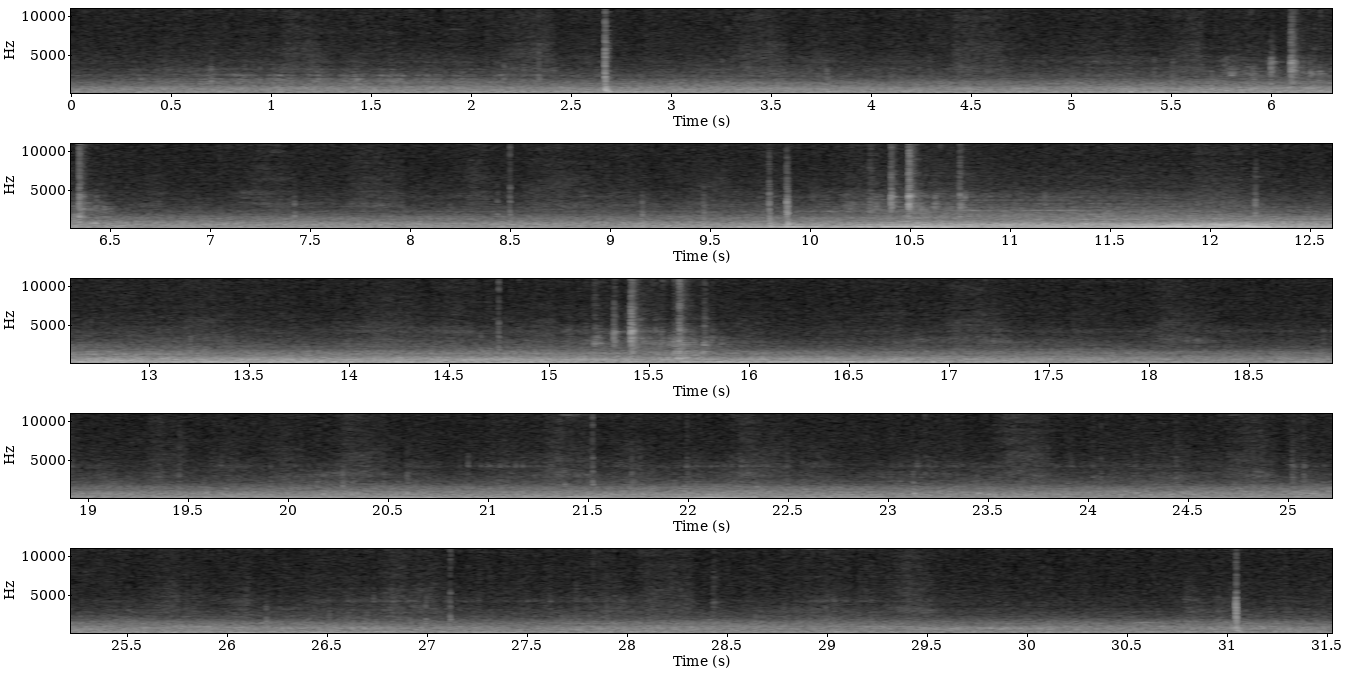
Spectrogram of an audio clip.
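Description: A steady low mechanical rumble, swelling louder from about ten to thirteen seconds in, with a few sharp clicks.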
